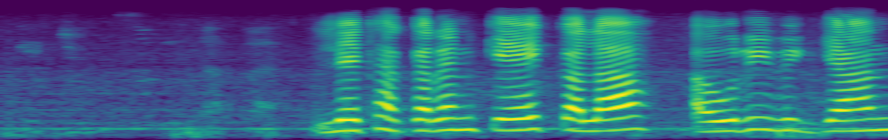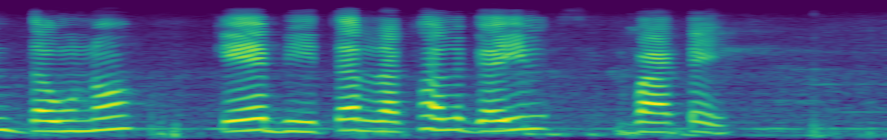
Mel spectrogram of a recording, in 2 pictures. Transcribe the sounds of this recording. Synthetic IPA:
leːkʰaːkəɾənkekəlaəʊɾiʋɪɡjaːnd̪əʊnõkebʱit̪əɾːəkʰəlɡəɪlbaːʈeː

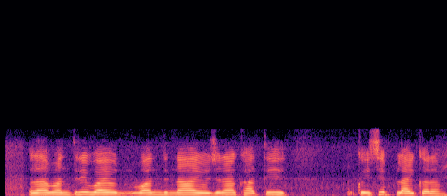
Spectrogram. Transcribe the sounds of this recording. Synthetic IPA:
pɾəd̪ʱaːnmə̃nt̪ɾiʋʋɐnd̪najoːd͡ʒnakʰaːt̪i | kəjsiplaːikəɾə

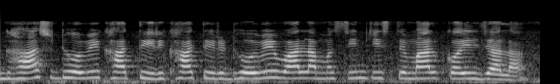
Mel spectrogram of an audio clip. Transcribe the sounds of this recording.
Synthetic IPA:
ɡʱasɖʱobekʰat̪iɾkʰat̪iɾɖʱoweʋalaməsinkeist̪emalkəjld͡ʒala

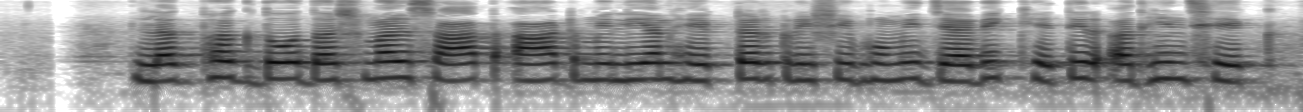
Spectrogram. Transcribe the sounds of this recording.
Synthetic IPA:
ləɡ̚bʱəɡd̪od̪əʃməlsat̪aʈʰmilijənɦek̚ʈəɾkɾiʃibʱumid͡ʒɛːbikʰːet̪iɾəd̪ʱint͡ʃʰeːk

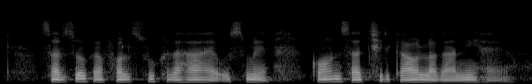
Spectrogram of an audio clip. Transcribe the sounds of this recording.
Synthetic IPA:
səɾsõkapʰəlsʊkʰɾəɦaɦɛ̰ʔʊ̰smẽkɔːnsat͡ʃʰɪɾkaːoləɡaːniɦɛː

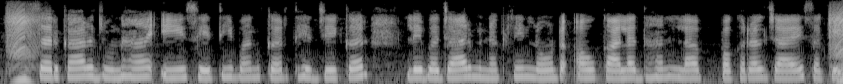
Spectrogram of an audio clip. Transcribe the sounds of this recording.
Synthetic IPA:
səɾkaːɾd͡ʒʊnɦãeseːt̪ibə̃nd̪̚kəɾt̪ʰed͡ʒeːkəɾ | lebəd͡ʒaːɾmẽnəkʰɾinloːɖɔːkaːlad̪ʱənləbpəkɾəld͡ʒaːesəkeː

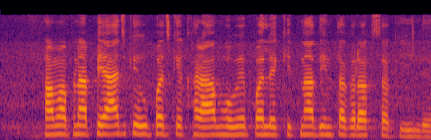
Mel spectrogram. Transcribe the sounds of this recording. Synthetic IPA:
həməpnapjad͡ʒkeupəd͡ʒkekʰəɾabɦoβepəɦlekit̪nad̪int̪əkɾəkʰsəkile

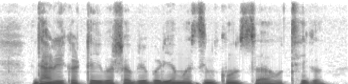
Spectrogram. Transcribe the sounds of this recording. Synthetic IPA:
d̪ʱãɡekəʈːəjbəɾsabɾebəɽijaməsinkonsa̰ɦot̪ʰeɡə

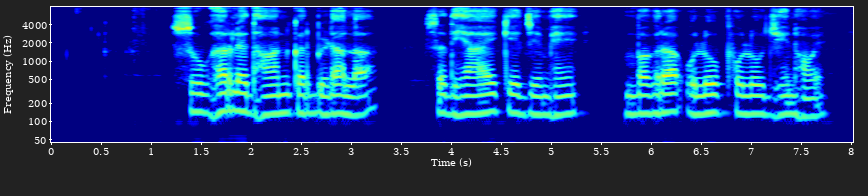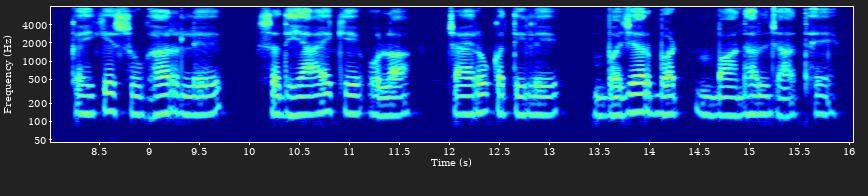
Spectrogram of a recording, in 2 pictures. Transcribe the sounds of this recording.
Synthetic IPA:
suɡʱəɾled̪ʱaːnkəɾbɪɽaːla | səd̪ʱijaːeked͡ʒɪme | bəɡɾaʔʊlopʰulod͡ʒʱinɦoːe | kəɦikesuɡʱəɾle | səd̪ʱijaːekeʔoːla | t͡ʃaːɪɾokət̪ile | bəd͡ʒəɾbəʈ̚bãːd̪ʱəld͡ʒaːt̪ɦɛː

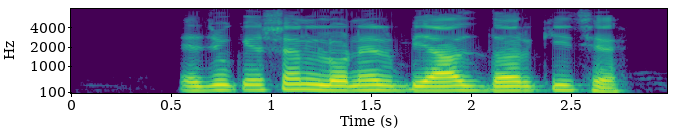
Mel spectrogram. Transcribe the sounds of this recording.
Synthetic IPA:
ed͡ʒukeʃənloneɾbijad͡ʒd̪əɾkit͡ʃʰe

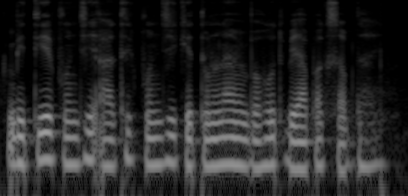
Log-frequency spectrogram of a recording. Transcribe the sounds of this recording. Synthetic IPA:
bit̪ijepũɲd͡ʒiʔa̰ːɾt̪ʰɪk̚pʊɲd͡ʒiket̪ʊlnamẽbəɦʊt̪bjaːpəksəbd̪ʱɦɛː

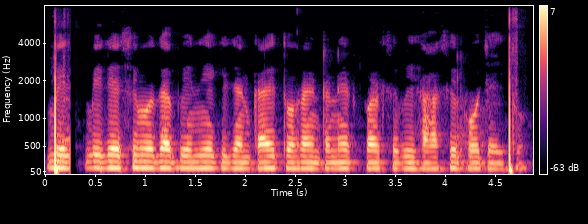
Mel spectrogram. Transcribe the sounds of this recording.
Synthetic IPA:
ibiːd̪eːʃimʊd̪ːabiːnijakid͡ʒɐnkaːit̪oːɦɾaɪ̃ɳʈəɾneːʈpɐɾsebʱiɦaːsɪlɦod͡ʒaːit̪oː

